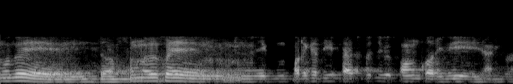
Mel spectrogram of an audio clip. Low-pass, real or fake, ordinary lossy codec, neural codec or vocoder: 3.6 kHz; fake; none; codec, 16 kHz, 16 kbps, FreqCodec, smaller model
